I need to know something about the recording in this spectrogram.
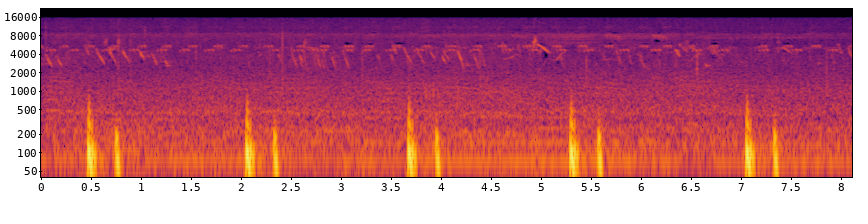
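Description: Heartbeat sound effect: five double 'lub-dub' thumps, one pair about every 1.6 seconds, over a steady bed of high insect chirping.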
